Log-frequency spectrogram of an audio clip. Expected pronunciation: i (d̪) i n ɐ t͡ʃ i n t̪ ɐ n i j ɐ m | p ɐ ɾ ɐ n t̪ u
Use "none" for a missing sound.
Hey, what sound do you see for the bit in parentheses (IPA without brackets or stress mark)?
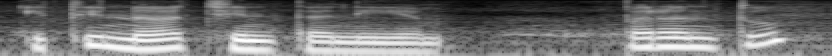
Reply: t̪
